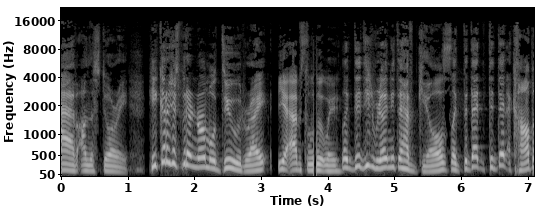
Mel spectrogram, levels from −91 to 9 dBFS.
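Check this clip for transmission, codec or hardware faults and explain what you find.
Two faults stand out. The whole clip has a watery, swirly quality with dulled treble and smeared consonant attacks, likely from MP3 compression at a low rate, something around 64 kbps. Short of bits, the encoder cuts off the top end and drops quiet frequency lines that flicker in and out frame to frame.

From 3.78 to 3.83 s the speech stops dead for about 48 ms, then carries straight on. That's a gap at a join of encoded pieces. Each separately encoded piece brought its start-up silence and end padding along, which fits chunks about 6 s long.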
